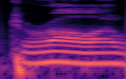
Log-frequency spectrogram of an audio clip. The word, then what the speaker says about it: Tarawa: A place called Tarawa, or Tarawa, the way we pronounce it,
